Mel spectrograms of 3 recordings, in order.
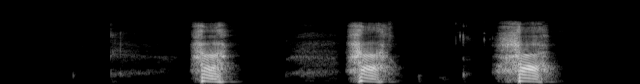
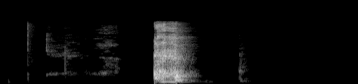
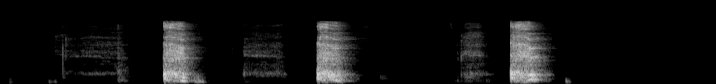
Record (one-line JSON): {"exhalation_length": "6.4 s", "exhalation_amplitude": 32125, "exhalation_signal_mean_std_ratio": 0.33, "cough_length": "3.6 s", "cough_amplitude": 30660, "cough_signal_mean_std_ratio": 0.24, "three_cough_length": "7.2 s", "three_cough_amplitude": 31061, "three_cough_signal_mean_std_ratio": 0.29, "survey_phase": "beta (2021-08-13 to 2022-03-07)", "age": "45-64", "gender": "Male", "wearing_mask": "No", "symptom_cough_any": true, "symptom_runny_or_blocked_nose": true, "symptom_sore_throat": true, "symptom_abdominal_pain": true, "symptom_fatigue": true, "symptom_fever_high_temperature": true, "smoker_status": "Never smoked", "respiratory_condition_asthma": false, "respiratory_condition_other": false, "recruitment_source": "Test and Trace", "submission_delay": "2 days", "covid_test_result": "Positive", "covid_test_method": "RT-qPCR", "covid_ct_value": 22.7, "covid_ct_gene": "ORF1ab gene", "covid_ct_mean": 23.6, "covid_viral_load": "18000 copies/ml", "covid_viral_load_category": "Low viral load (10K-1M copies/ml)"}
